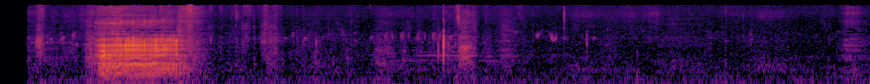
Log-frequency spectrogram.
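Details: A female buffalo in full heat, with a male ready, lets out one loud, rough, hoarse bellow lasting about a second, followed by steady low rumbling and outdoor background noise.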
